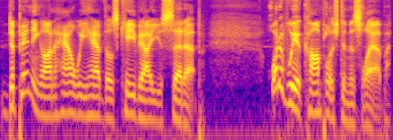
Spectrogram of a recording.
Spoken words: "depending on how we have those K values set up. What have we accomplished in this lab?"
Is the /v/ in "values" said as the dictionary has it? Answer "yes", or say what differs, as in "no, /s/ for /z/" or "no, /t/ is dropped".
yes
